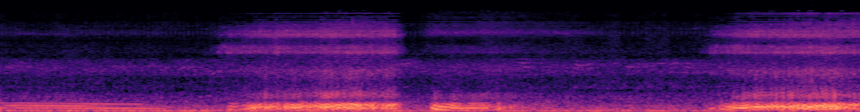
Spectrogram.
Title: Beagle Snoring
